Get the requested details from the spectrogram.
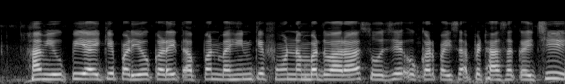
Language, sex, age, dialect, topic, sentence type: Magahi, male, 25-30, Western, banking, statement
